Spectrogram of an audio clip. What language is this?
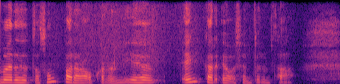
Icelandic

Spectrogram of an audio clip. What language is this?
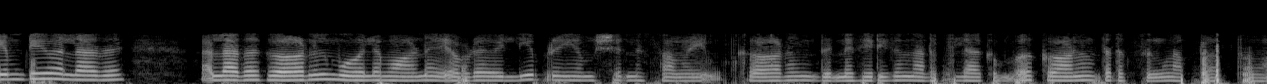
Malayalam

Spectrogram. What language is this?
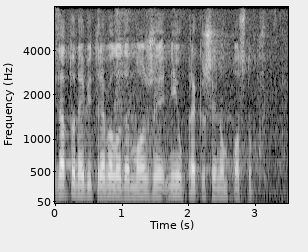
Serbian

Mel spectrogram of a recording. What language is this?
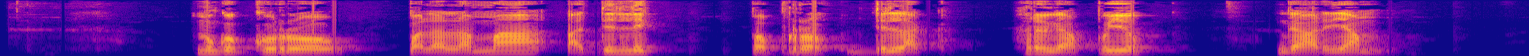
South Giziga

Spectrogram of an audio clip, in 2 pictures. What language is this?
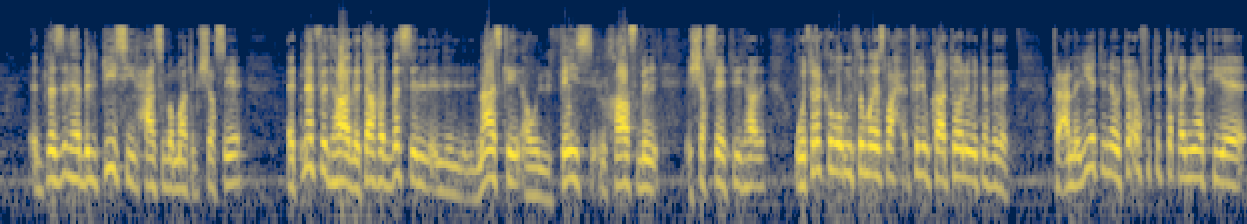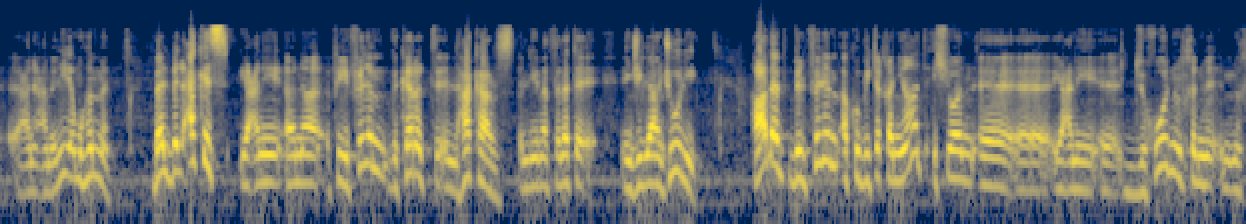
Arabic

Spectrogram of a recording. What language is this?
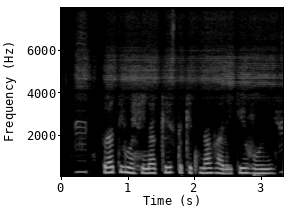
Bhojpuri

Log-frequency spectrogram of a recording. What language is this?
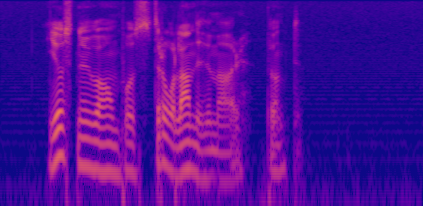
Swedish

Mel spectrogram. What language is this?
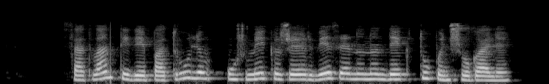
Mari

